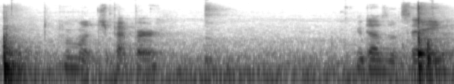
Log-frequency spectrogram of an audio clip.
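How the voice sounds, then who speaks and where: A middle-aged woman talks her way through a recipe in a home kitchen, her voice sitting a little low. She chats and thinks aloud as she works, and loud clatter of dishes and pans carries under her from a camera on the counter. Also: flat delivery, slow pace, very noisy. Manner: chatty, talks while working, thinks aloud. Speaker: home cooking vlogger. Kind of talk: casual cook-along narration.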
